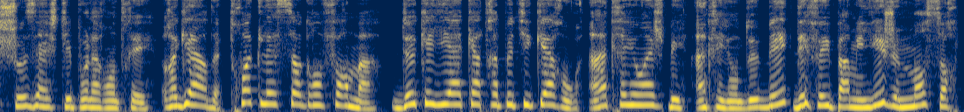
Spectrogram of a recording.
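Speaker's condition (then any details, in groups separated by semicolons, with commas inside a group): No condition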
